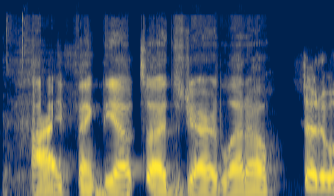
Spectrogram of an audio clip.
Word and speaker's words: Leto: Let's go Leto and am I pronouncing his name right, Jeff? I swear to God, if I get it wrong. Jared Leto.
